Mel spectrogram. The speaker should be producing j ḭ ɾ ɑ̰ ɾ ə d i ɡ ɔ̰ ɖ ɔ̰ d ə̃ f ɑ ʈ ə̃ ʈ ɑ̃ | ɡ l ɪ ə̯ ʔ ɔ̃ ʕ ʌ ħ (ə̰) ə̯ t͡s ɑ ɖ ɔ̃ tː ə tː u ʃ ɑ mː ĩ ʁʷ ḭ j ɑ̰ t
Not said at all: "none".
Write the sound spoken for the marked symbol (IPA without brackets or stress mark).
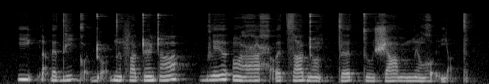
ɔ̰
